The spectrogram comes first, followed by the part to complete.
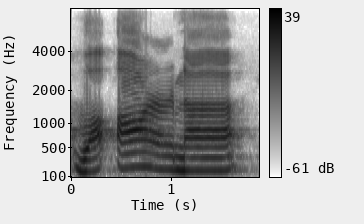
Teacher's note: یہاں پر حمزہ کو جب عین سے ملائیں گے تو حمزہ اور عین کو دونوں کو کلیئر کرنا ہے، حمزہ سختی سے پڑھا جاتا ہے، عین نارمل طریقے سے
